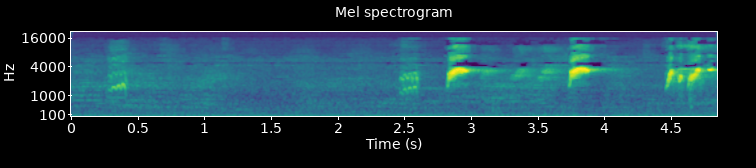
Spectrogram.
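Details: Red-whiskered bulbul singing in a fighting-song style, giving short, loud, bright whistled phrases about once a second, over a low steady hum.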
